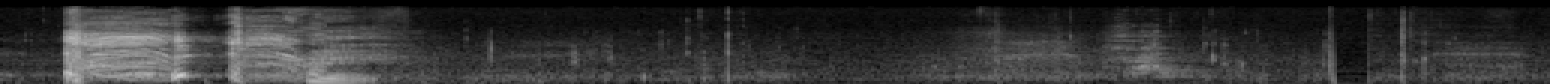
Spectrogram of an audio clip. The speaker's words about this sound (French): Excusez, je vais tousser.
